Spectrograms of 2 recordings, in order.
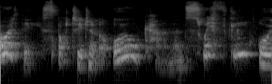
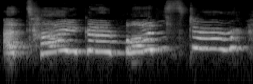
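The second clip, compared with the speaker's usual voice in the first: high, slow frightened whimper; cowering lion in terror; 9 dB louder, slower than usual. Acted. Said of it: "whimpered the lion".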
